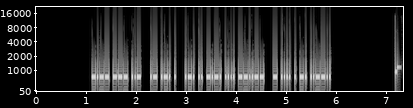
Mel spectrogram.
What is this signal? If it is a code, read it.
Morse code, heard as a keyed tone, about 44 wpm, 700 Hz. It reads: YOU ARE RICH, THEN?
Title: Sentences from Top 1100 Words 45wpm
